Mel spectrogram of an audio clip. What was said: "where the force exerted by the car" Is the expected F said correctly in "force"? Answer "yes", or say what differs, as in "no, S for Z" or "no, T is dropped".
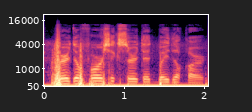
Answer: yes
